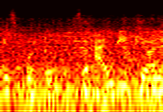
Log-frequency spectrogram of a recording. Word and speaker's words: puttu: made puttu and Ellen kept on saying puttu putti, puttu putti, and the kid was like, no, you're not pronouncing it right. They have not watched that episode, do watch that episode. So he's made puttu in this.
